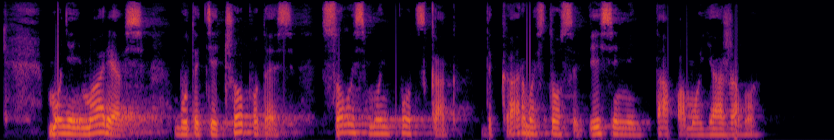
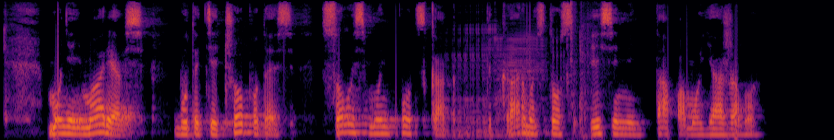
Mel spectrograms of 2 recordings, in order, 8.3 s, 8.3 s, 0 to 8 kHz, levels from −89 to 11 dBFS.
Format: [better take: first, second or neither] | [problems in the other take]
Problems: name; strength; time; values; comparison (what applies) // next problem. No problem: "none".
first | noise reduction (neural mask model RNNoise)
